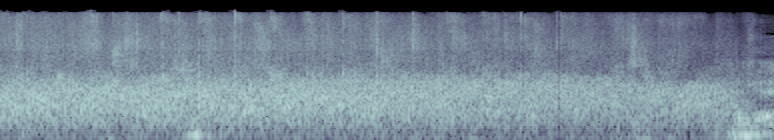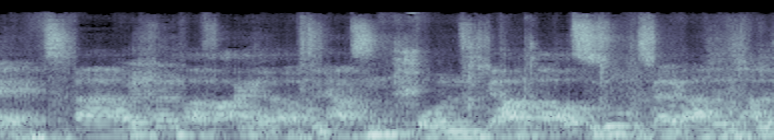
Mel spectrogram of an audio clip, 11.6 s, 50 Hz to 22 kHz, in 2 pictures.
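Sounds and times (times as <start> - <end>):
audience applause: 0.0 - 5.6
speech: 1.4 - 1.7, 5.6 - 11.6.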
